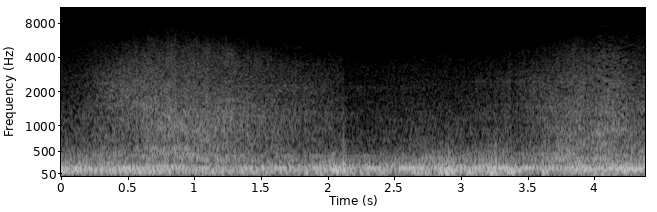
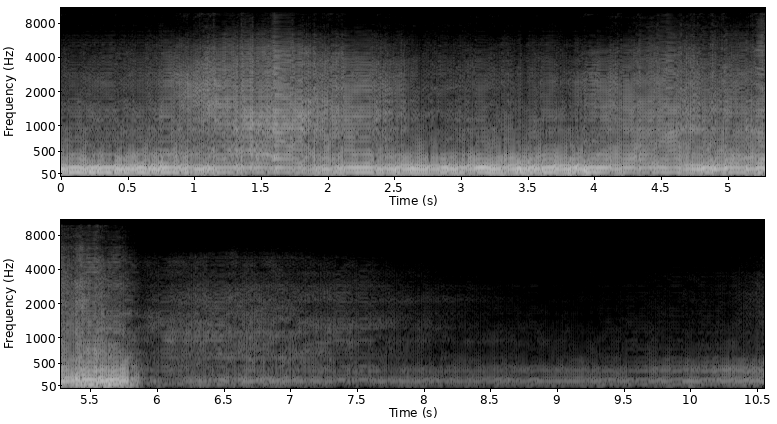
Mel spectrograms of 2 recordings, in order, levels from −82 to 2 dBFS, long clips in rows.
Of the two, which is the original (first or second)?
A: first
